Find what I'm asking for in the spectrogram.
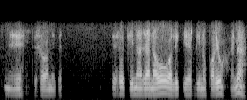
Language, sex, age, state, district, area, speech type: Nepali, male, 45-60, West Bengal, Kalimpong, rural, conversation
